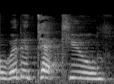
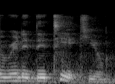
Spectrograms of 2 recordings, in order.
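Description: First: Bajan "Where they take you?", take as tech, higher; Bajan phrasing. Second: Said in the usual way. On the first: Shown as a demonstration. Explaining Bajan shortened words, Bajan accent. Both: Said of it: "take is basically to say".

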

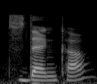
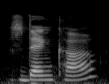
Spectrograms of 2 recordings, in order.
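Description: No difference in how they are said.

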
